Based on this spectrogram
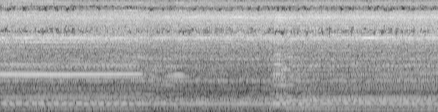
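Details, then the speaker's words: Haas Mini Mill running a cut: steady, even buzz holding one tone, shifting pitch cleanly midway, with no chatter or squeal; a consistent single tone means it is cutting normally. "So right now you can kind of hear. It should be a very consistent kind of buzz, like one tone."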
